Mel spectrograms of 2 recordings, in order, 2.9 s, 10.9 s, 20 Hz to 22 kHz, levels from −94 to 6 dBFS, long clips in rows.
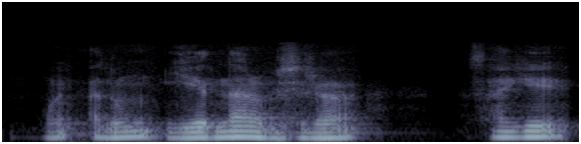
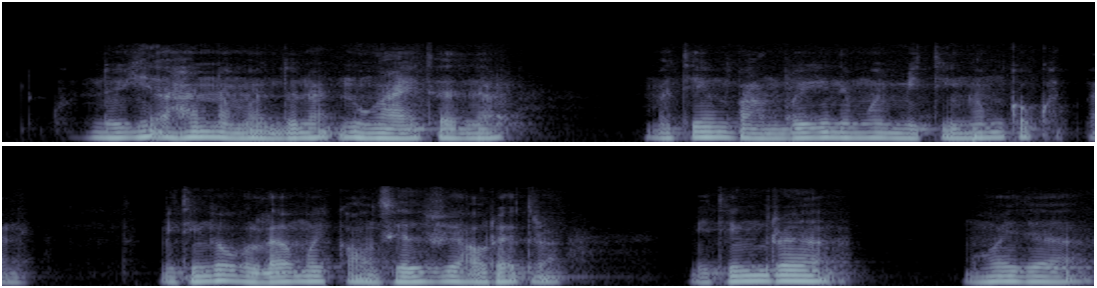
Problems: low volume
